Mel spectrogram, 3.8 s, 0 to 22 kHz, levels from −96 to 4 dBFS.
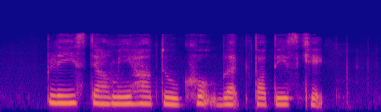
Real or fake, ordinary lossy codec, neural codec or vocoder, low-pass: fake; none; codec, 16 kHz, 2 kbps, X-Codec, WavLM features, trained on Multilingual LibriSpeech; 7.2 kHz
